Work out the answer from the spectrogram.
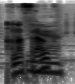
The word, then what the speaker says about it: Anne Frank: Frankenstein I mean if if an Frank was Dutch then she would have said it in a Dutch way which is probably Anna Anna Frank yeah well I mean that is the German pronunciation I'm taking it by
